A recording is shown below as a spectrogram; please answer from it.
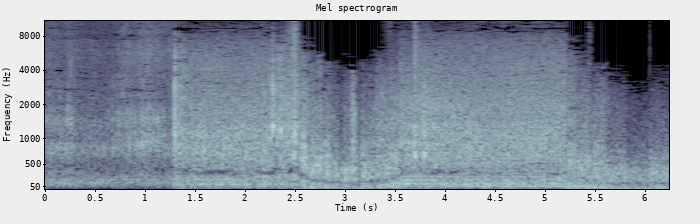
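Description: Skateboard wheels rolling over pavement, a steady rumble, with a couple of sharp clacks of the board about two and a half seconds in.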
